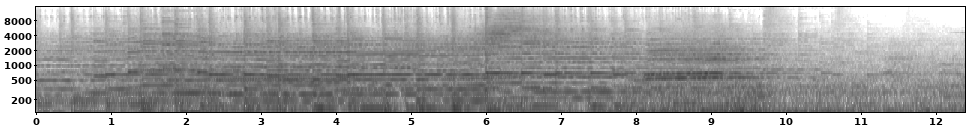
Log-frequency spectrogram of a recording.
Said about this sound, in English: At Waterloo, we were fortunate in catching a train for Leatherhead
